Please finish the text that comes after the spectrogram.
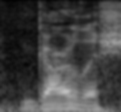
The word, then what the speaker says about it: Garlisch: But yeah, Garlisch is how they pronounce it. 121 Garlisch in Elk Grove Village.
